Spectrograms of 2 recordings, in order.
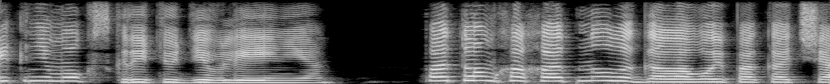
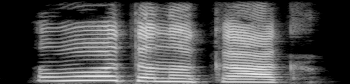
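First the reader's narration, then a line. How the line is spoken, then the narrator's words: Displeased sigh, old man. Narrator (Russian): Старик вздохнул, недовольно косясь на меня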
